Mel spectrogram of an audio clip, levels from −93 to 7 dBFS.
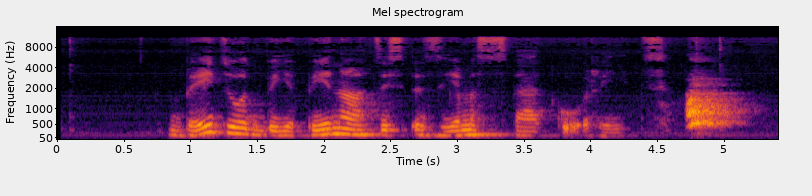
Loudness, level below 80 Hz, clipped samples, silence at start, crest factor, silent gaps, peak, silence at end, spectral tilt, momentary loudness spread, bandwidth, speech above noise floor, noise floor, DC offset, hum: -22 LUFS; -60 dBFS; under 0.1%; 0.85 s; 22 dB; none; -2 dBFS; 0.25 s; -6 dB/octave; 19 LU; 11.5 kHz; 39 dB; -62 dBFS; under 0.1%; none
